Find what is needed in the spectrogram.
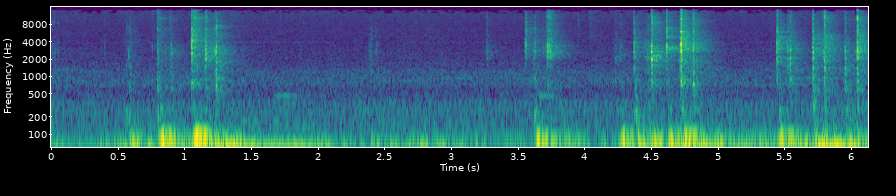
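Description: Typing on a computer keyboard: sharp keystrokes in short irregular runs with pauses between, as a short line of text is entered.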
